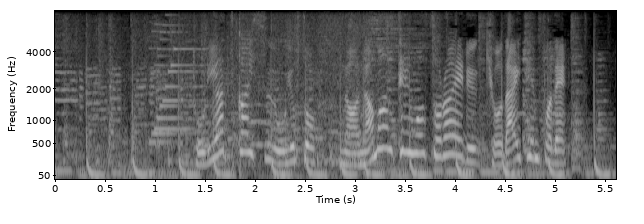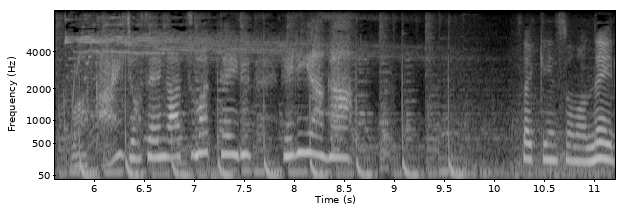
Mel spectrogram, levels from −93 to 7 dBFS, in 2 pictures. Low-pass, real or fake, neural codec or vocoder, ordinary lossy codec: none; real; none; none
